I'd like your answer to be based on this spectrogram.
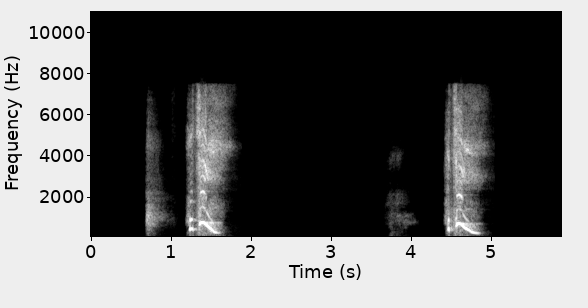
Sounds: Sneeze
